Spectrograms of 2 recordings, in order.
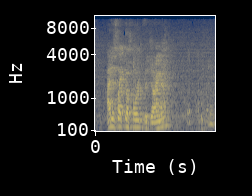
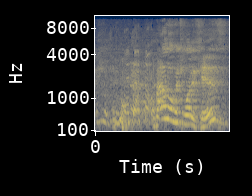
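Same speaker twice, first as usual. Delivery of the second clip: laughing; 7 semitones higher, slower than usual. Real, not acted. Laughing punchline delivery.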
